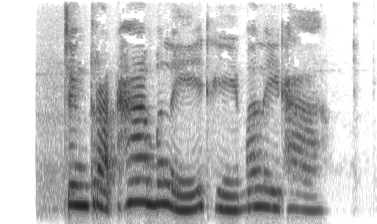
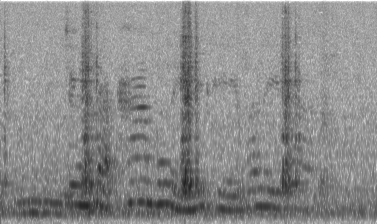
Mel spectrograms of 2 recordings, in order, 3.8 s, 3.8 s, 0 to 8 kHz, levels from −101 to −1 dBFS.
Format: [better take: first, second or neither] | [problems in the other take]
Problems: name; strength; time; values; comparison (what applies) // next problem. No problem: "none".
first | background sound (Clock); 1 dB above the speech // room echo; dies away in 0.3 s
